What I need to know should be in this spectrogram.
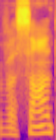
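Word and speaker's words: Vasant: want to just say his name is dr vassant v-a-s-a-n-t lawd l-a-d and if you are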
